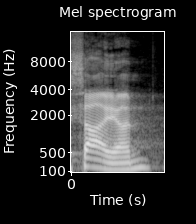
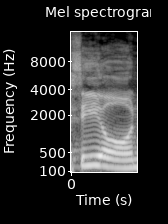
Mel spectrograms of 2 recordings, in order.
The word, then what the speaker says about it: Sion: el monte Sion y mucha gente lo llaman el monte saian pero es pronunciado el monte Sion y el monte Sion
